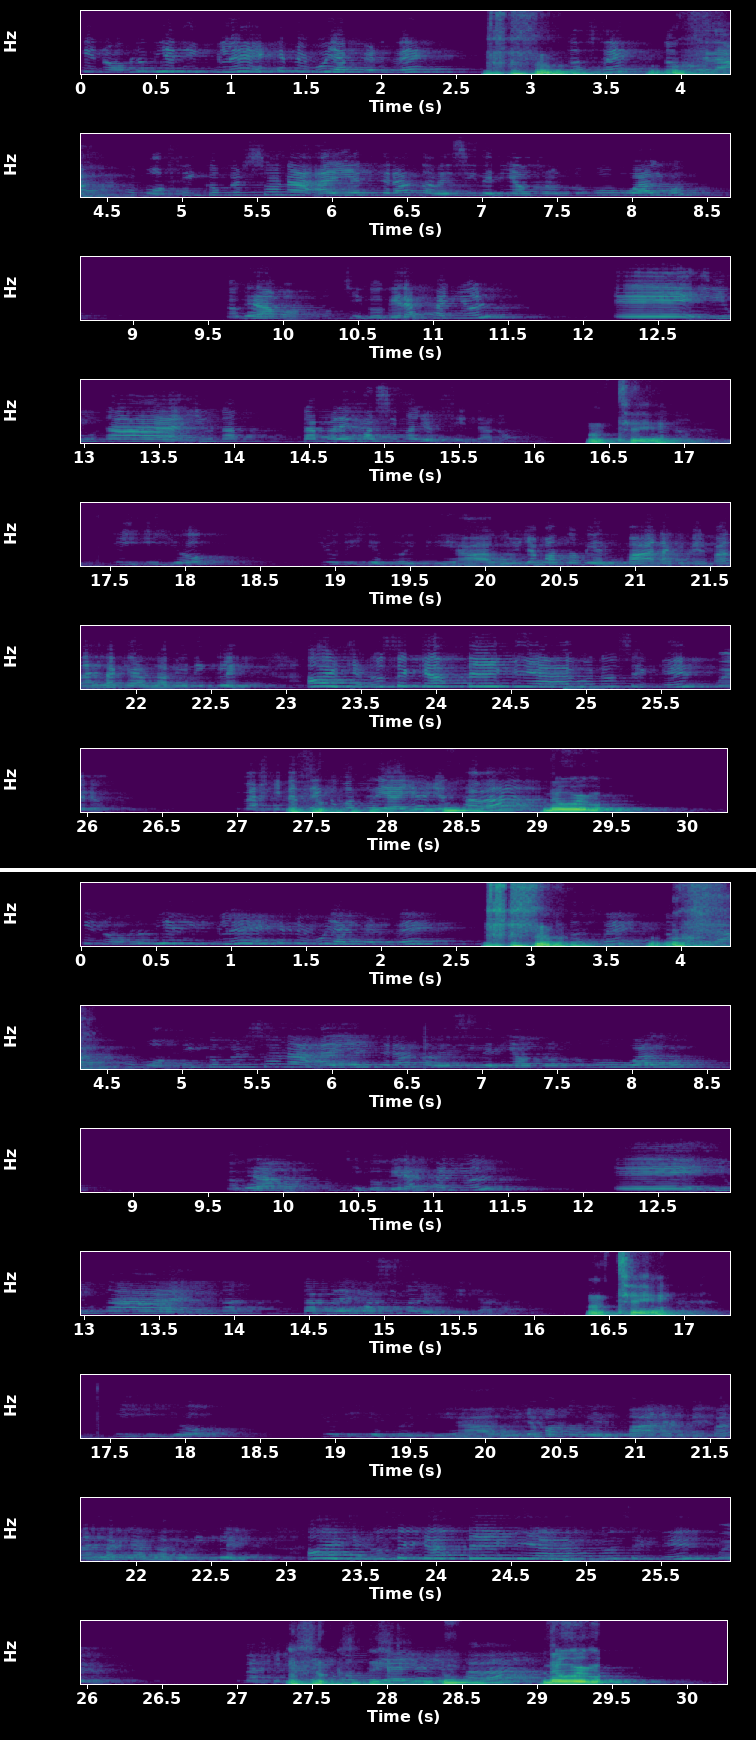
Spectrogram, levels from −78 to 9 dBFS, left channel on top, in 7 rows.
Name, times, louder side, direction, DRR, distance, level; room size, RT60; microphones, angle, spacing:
voice 1, 0.0-2.3 3.3-8.4 9.6-11.4 12.2-15.9 16.8-17.1 17.5-18.2 18.9-26.1 27.0-29.0, left 3 dB, 45° left, 5.4 m, -40 dB
voice 2, 2.7-3.4 3.8-4.2 16.4-17.0 27.3-28.0 28.4-28.7 29.0-29.4, right 3 dB, 85° right, 0.9 m, -19 dB
28.0 x 24.0 x 5.5 m
head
